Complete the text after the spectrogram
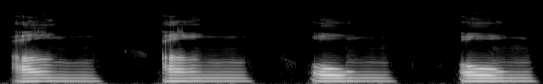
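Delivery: long, level, held syllables; sustained monotone syllables with pauses between; pronunciation drill. Shown as a demonstration. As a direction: chant each sound slowly for learners to repeat. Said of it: "Chúng ta cùng đọc lại một lần nữa".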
